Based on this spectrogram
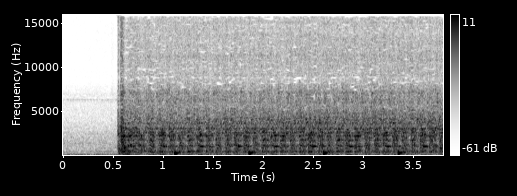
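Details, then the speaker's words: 7.3 IDI diesel cranking: the starter spins steadily, about eighty beats a minute, but the engine never catches. The injection pump drive shaft, on a pump with about 1,000 miles, has sheared and is not spinning; thick waste vegetable oil overstressed the pump. "I know it's shaking real bad cuz I'm zoomed in but you can see it's not spinning the shaft aside so let's tell me that the shaft sheared broke"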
